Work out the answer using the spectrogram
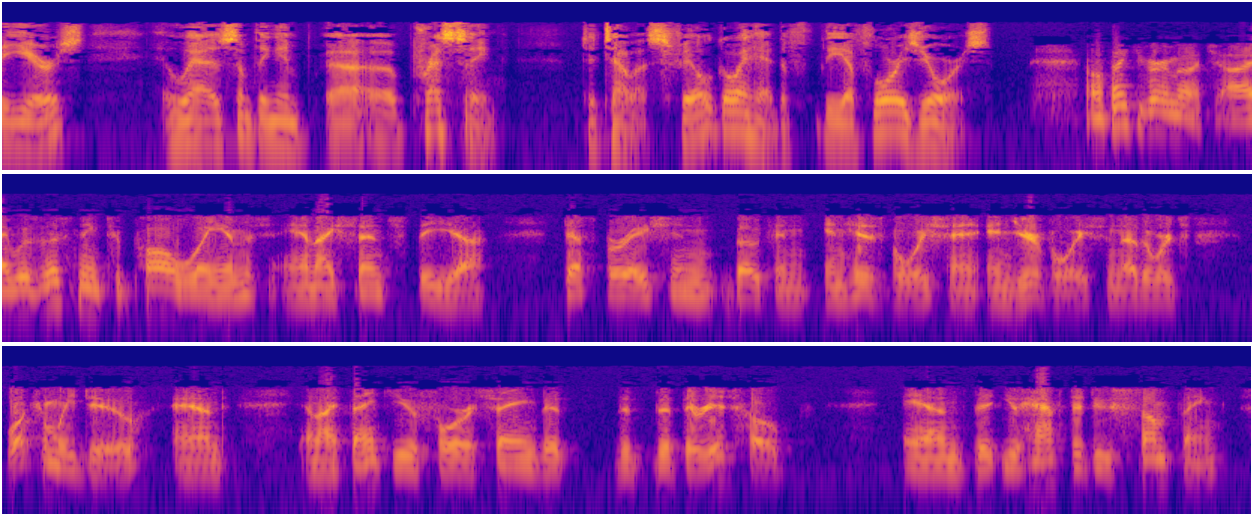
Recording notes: It's an hour of open phones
